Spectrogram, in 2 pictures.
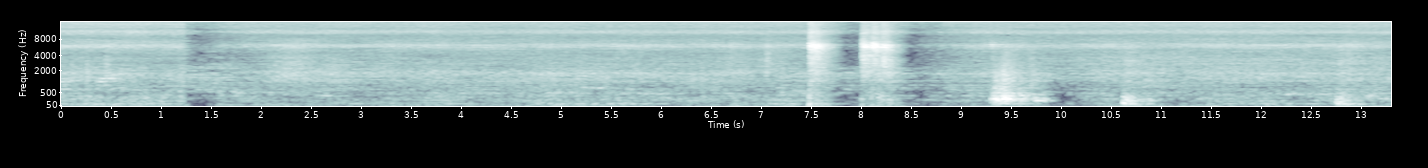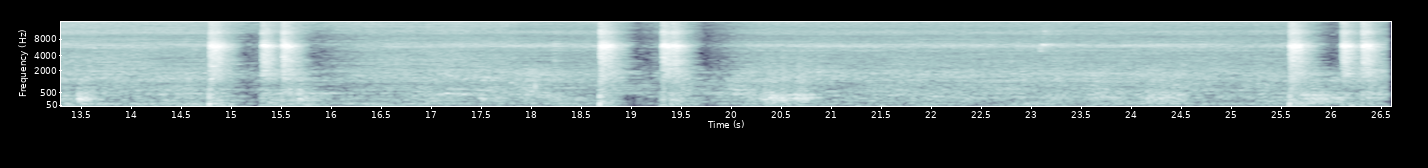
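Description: Four-head servo screw capping machine running, with a steady hiss and a constant high whine. Every few seconds it gives a pair of short, sharp pneumatic air blasts about half a second apart as the capping heads cycle, and a few softer knocks fall between them.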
